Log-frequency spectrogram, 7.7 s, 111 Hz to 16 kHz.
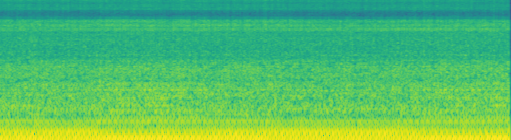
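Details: '55 Chevy hotrod V8 after a spark plug change for fouled plugs and popping: deep, steady burble with even beat, no pops or skips, idling cleanly.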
